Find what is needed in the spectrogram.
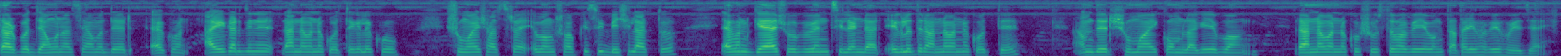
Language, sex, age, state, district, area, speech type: Bengali, male, 18-30, West Bengal, Birbhum, urban, spontaneous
